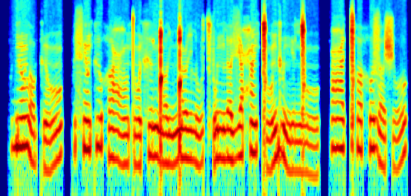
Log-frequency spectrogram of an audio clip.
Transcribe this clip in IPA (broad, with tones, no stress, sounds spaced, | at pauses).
ɡʲ ɔ̃˦ l ɔ˨ kʲ ɔ̃˨˦ | sʲ ɔ̃˦ kʲ u˦ h ʌ˧ ʕ ɔ̃˨ t ɔ̃˨ xʲ ʊ˦ ŋ͡ǃ ʌ˧ i̯ ŋ͡ǃ ə˞˧ i̯ l u˨˦ t͡sʼ u˧ nʲ l ʌ˧ zʲ ʊ˦ ħ ɛ̃˦ ǀ ɔ̃˨˦ ɡʲ u˦˨ nʲ ə˞˨ ŋ͡ǀ ɔ̃˨ | ʕ ɛ˦ ǀʰ ʌ˦˨ h ʊ˦ z ʌ˨ ʃ ʊ˨˦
